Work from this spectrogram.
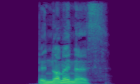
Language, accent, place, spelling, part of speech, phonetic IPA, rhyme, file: German, Germany, Berlin, benommenes, adjective, [bəˈnɔmənəs], -ɔmənəs, De-benommenes.ogg
- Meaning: strong/mixed nominative/accusative neuter singular of benommen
